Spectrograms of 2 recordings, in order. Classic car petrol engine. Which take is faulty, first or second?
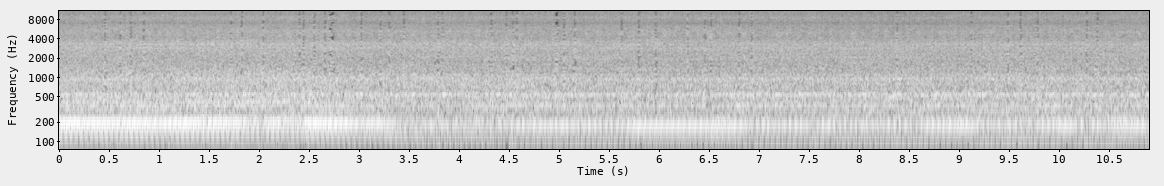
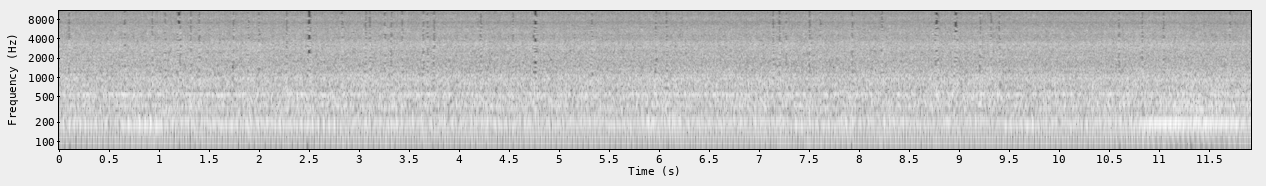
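second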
